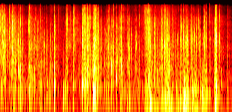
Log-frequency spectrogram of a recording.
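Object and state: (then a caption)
Soft plastic wet wipes pack. A blue soft plastic wet wipes pack is held up close to the mic and crinkled and squeezed by hands. Dense, bright crinkling and crackling bursts come in quick, uneven waves, with little low end, for about five seconds.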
